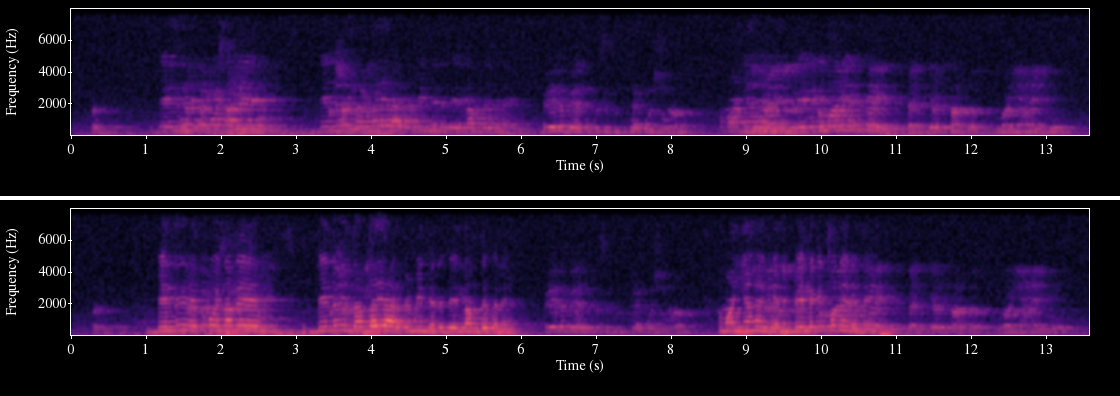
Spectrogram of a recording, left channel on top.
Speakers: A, on the left; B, on the right.
A: ਹਾਂਜੀ
B: ਬਿੱਲ
A: ਇਸ
B: ਵੀ
A: ਨਾਲ
B: ਵੇਖੋ
A: ਕਰਕੇ
B: ਇਹਨਾਂ
A: ਸਾਰੀ
B: ਦੇ, ਬਿੱਲ
A: ਪਰੇਸ਼ਾਨੀ
B: ਵੀ ਦਸ
A: ਹੋਏਗੀ
B: ਦਸ ਹਜ਼ਾਰ। ਬੇ, ਮਹੀਨੇ ਦੇ ਬਿੱਲ ਆਉਂਦੇ ਪਏ ਨੇ।
A: ਅਪਰੀਲ ਬਿੱਲ ਚ ਤੁਸੀਂ ਪੁੱਛੋ ਹੀ ਕੁਛ ਨਾ।
B: ਕਮਾਈਆਂ
A: ਜਿੰਨਾਂ
B: ਹੈਗੀਆਂ ਨੇ
A: ਦਿ ਲਿਬ
B: ਬਿੱਲ ਕਿੱਥੋਂ
A: ਕਮਾਈ
B: ਦੇਣੇ
A: ਕਿੱਥੇ
B: ਨੇ
A: ਹੈਗੀ ਜੇ। ਭੈਣਜੀ, ਅੱਜ ਕੱਲ ਕਮਾਈਆਂ ਹੈ ਹੀ ਨੀ।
